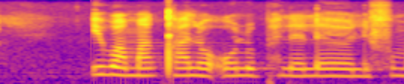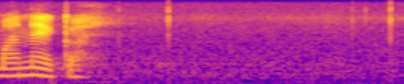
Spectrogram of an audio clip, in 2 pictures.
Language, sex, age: Xhosa, male, 19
